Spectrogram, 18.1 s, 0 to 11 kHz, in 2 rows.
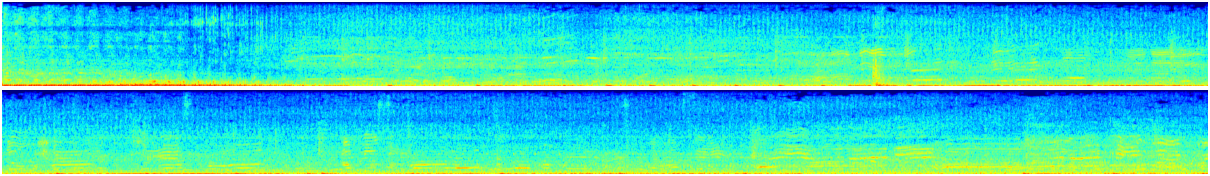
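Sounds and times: low engine-like rumble: 0:00.0 - 0:18.0
music playing: 0:00.0 - 0:18.0
people talking: 0:00.0 - 0:18.0.

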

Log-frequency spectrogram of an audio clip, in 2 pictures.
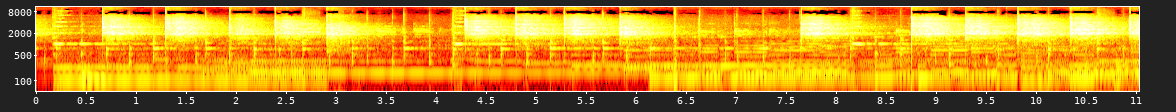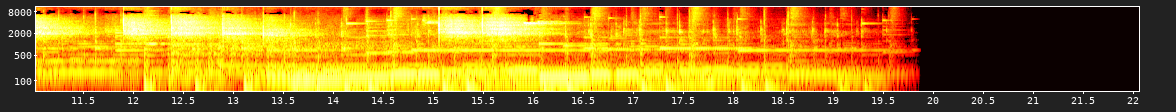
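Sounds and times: sustained low notes: 0:00.1 - 0:19.6
heavy low beat: 0:08.9 - 0:19.5.

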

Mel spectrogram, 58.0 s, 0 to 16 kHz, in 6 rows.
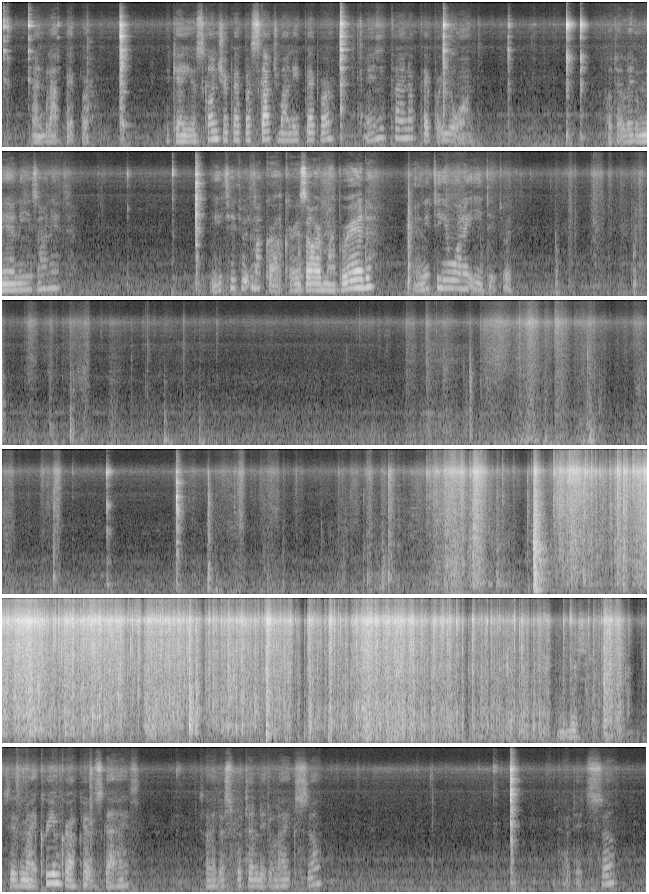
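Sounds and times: plastic bag crinkling: 0:35.4 - 0:48.4.

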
